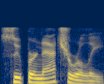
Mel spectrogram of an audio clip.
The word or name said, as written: supernaturally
